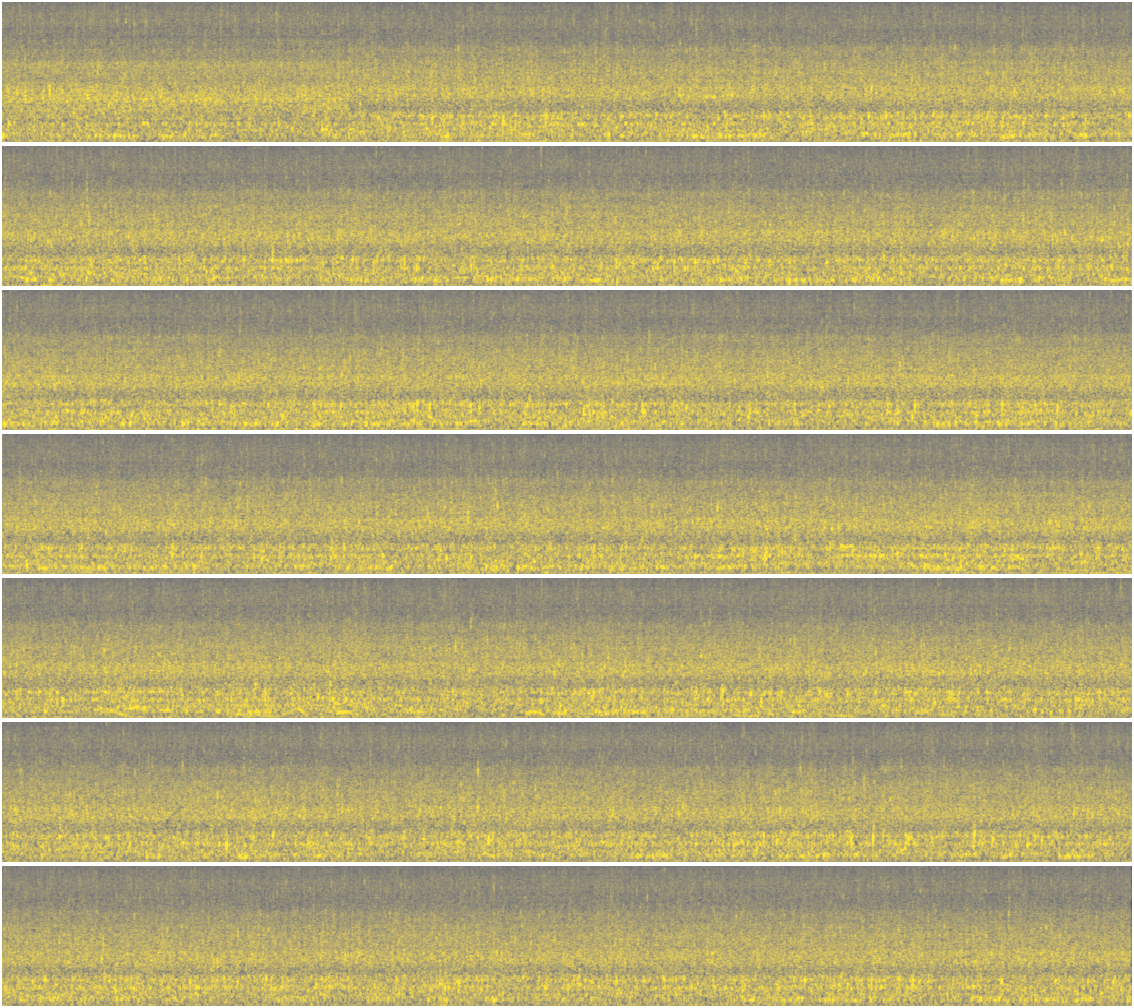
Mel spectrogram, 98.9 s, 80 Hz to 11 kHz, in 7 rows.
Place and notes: Ottignies-Louvain-la-Neuve, Belgique - Malaise river
The Malaise river, a small river in the woods.
Ottignies-Louvain-la-Neuve, Belgium, 10 July 2016, 15:00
